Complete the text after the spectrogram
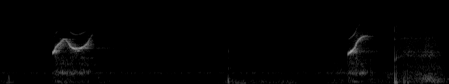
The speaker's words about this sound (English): And then an idea dawned on me. Maybe I should whistle back. So I whistled.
